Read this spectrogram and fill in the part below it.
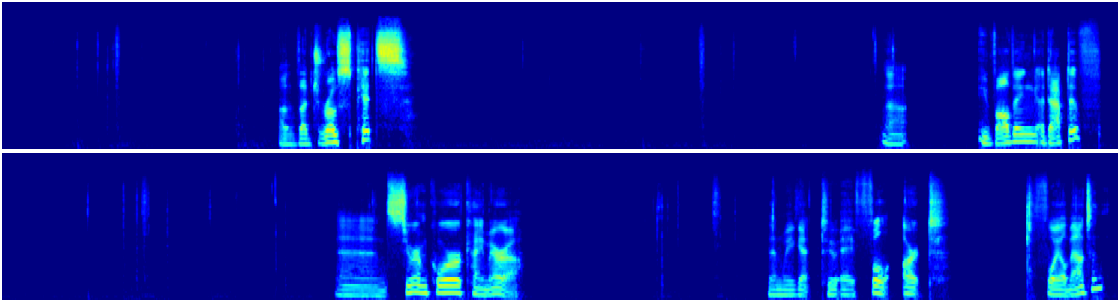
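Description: Playing cards slide and tap softly as they are handled.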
